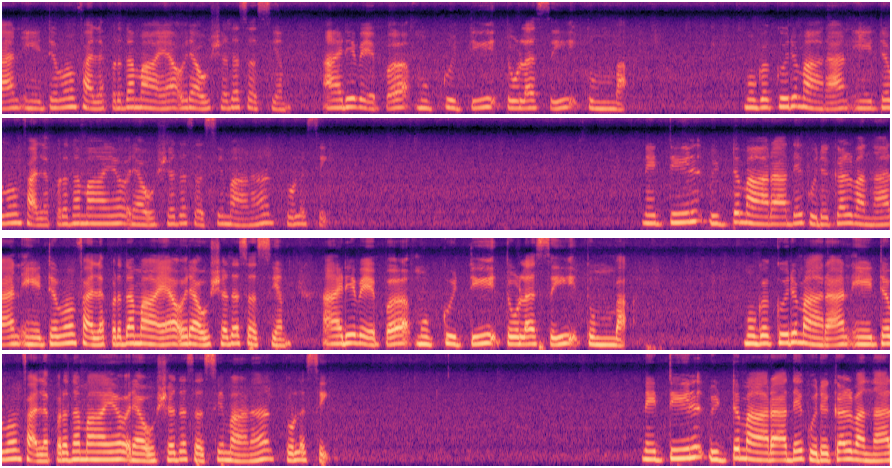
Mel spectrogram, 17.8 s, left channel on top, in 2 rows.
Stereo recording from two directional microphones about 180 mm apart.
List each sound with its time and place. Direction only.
0.0 s speech: 45° right (ahead or behind)
7.4 s speech: 40° right (ahead or behind)
15.3 s speech: 40° right (ahead or behind)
